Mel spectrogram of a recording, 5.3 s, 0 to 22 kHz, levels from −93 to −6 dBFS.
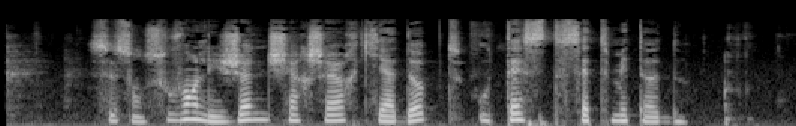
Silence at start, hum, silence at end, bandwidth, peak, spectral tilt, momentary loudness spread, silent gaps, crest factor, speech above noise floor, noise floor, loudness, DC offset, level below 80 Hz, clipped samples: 0.05 s; none; 0.45 s; 11.5 kHz; -10 dBFS; -3 dB/octave; 11 LU; none; 18 dB; 27 dB; -54 dBFS; -26 LUFS; under 0.1%; -54 dBFS; under 0.1%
